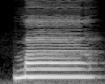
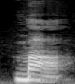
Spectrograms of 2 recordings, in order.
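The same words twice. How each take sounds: First: It is said with the first tone. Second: It is said with the fifth tone. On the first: It means mother. "Using the first tone in Mandarin will result in the meaning for mother" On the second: It marks a question. "Using the fifth tone on the syllable makes it an interrogative particle"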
